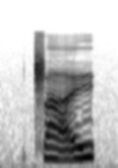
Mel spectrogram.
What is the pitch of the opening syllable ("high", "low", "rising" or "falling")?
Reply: low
